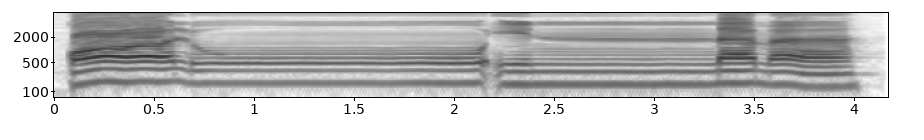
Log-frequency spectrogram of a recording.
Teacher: ini Alif yang di tengahnya lingkaran artinya alifnya dianggap tidak ada maka dia lu dua harakat ketemu Hamzah setelahnya maka dia menjadi empat harakat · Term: Mad Jaiz munfasil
